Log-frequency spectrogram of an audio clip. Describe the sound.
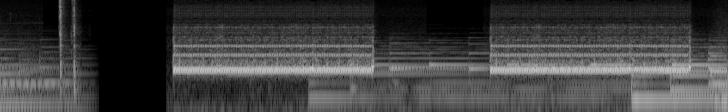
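Ringback tone of an outgoing phone call: a few clicks, a short silence, then two long, steady, bright ring bursts with a pause between them. Faint low tones continue underneath.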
